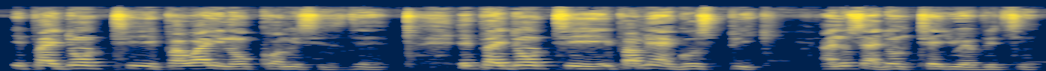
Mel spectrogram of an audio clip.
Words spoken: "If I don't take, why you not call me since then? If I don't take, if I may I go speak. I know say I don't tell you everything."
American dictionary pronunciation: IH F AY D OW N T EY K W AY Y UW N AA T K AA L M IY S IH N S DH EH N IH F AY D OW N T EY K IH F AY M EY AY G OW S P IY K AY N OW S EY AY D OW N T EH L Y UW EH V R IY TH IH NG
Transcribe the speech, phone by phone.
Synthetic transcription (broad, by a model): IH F AY D OW N T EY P W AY Y UW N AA K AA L M IY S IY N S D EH IH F AY D OW N T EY IH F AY M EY AY G OW S P IY K AY N OW S EY AY D OW N T EH L Y UW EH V R IY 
